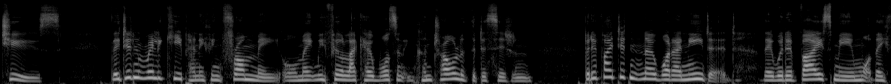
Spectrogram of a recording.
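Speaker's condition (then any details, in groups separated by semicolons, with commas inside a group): No condition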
